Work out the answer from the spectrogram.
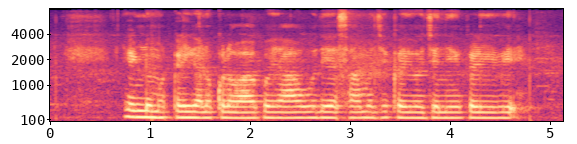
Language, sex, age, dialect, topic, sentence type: Kannada, male, 46-50, Dharwad Kannada, banking, statement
